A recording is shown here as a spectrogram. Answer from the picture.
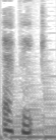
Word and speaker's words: EPYC: Pronounced epic.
